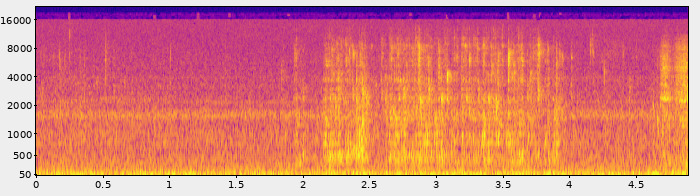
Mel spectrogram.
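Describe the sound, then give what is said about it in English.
Wet slurping of a thick raspberry milkshake through a straw, a steady gurgling suck that starts faintly and grows louder and bubblier partway through, with no talking. “Nice slurping.”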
